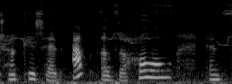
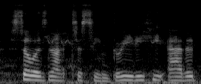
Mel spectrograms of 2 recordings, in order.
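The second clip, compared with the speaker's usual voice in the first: ordinary delivery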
